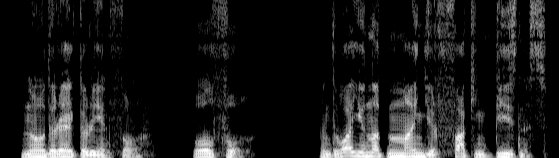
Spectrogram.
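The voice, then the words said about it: Foreign accent. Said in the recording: “the man with the foreign accent”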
